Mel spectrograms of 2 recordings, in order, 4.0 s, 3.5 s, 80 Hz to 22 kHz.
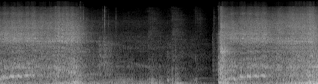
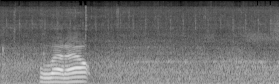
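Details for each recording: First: Ford 260 V8 classic in neutral, new Autolite 45 copper plugs: catches and runs unevenly, dips out then stumbles on; likely idle-circuit carburettor problem, accelerator pump, fuel and electronic ignition confirmed working; blocked main air bleed. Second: Classic car with mild cam, stone cold, after carburetor cleaning: steady, even low idle with no misses or stumbles, a smooth burble; healthy idle.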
